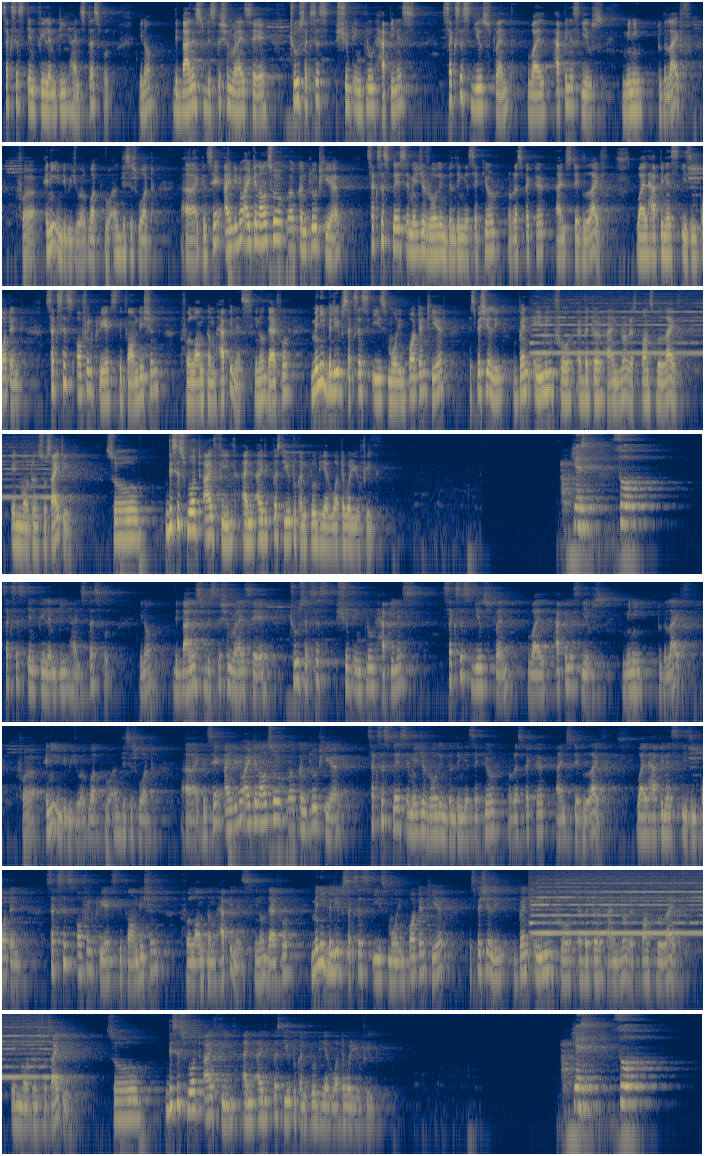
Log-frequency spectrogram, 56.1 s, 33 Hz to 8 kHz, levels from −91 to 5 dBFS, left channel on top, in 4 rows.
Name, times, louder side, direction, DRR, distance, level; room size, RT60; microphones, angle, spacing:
voice 1, 0.0-2.1 2.8-3.0 3.4-8.2 8.8-10.2 10.5-12.0 12.4-12.8 13.1-13.7 14.1-17.0 17.6-20.8 21.3-26.0 26.4-28.4 28.9-31.2 31.7-33.8 34.2-36.9 37.4-41.6 42.2-43.5 44.2-44.9 45.3-49.5, left 7 dB, 80° left, 15 dB, 0.3 m, -28 dB
Wind instrument woodwind instrument, 38.6-43.1, right 4 dB, 50° right, 0.6 m, -33 dB
voice 2, 53.2-54.6, right 2 dB, 55° left, -1 dB, 1.5 m, -29 dB
9.1 x 5.8 x 7.0 m, 1.5 s
head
